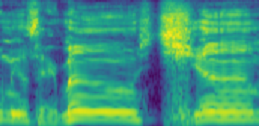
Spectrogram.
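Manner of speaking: mock syrupy, sugary put-on tone. Act out how he addresses his brothers before a sudden warning, imitating a syrupy tone. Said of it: "ele vem meu meloso".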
